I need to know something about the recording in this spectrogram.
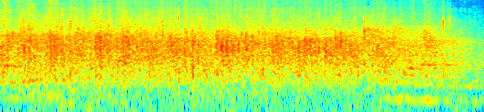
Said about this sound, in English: Can you give him a round of applause for...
